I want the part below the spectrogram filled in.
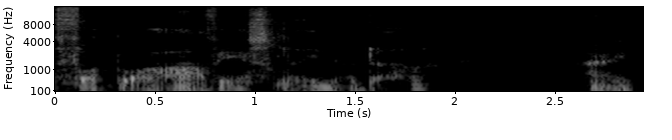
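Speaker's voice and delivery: breathy under-the-breath whisper, no voice; whispered aside. Real, not acted. Streamer whispering a scornful aside to himself. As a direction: mutter it to yourself in a whisper.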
